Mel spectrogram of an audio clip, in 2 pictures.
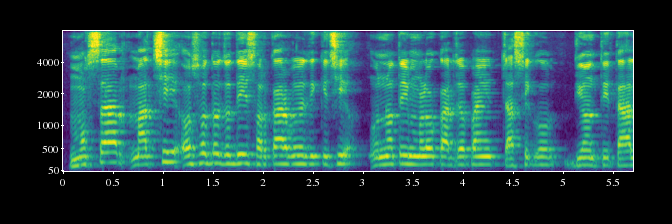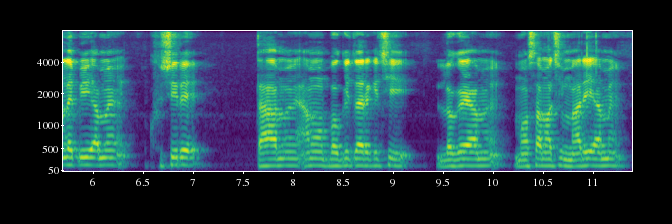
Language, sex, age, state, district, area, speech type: Odia, male, 45-60, Odisha, Kandhamal, rural, spontaneous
